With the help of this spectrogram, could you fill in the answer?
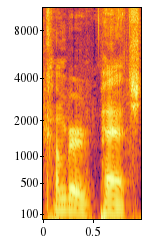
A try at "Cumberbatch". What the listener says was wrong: You said Cumberpatch. Cumberbatch, not Cumberbatch. No, he said Cumberpatch.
